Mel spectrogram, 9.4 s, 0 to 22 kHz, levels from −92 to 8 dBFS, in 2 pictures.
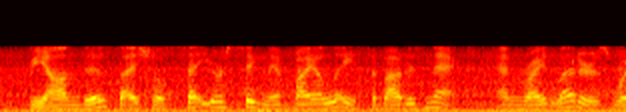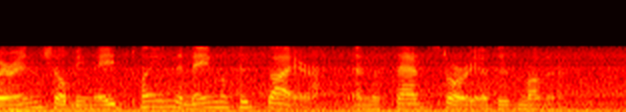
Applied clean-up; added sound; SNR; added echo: none; Mechanical fan + Marimba, xylophone / Wood; 6 dB; none.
